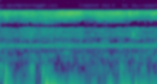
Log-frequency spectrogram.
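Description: Room tone of a recorded talk during a pause: a steady low electrical hum under a hiss, with a faint thin steady tone and a few soft low thumps.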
